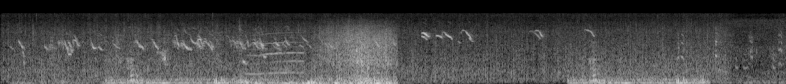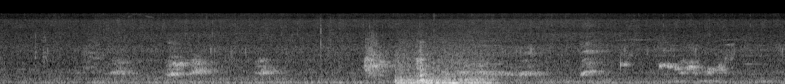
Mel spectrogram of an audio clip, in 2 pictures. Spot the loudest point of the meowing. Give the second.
12 s.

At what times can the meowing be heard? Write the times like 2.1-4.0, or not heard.
1.1-3.0, 5.7-7.1, 11.8-12.8.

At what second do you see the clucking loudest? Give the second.
4 s.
